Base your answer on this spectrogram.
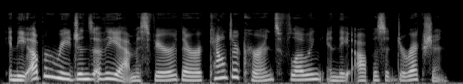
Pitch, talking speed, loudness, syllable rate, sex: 220 Hz, 205 wpm, -19 LUFS, 7.1 syllables/s, female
